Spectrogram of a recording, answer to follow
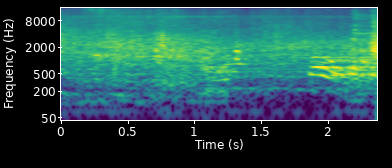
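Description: Low room noise with faint scattered voices; near the end a group of voices starts singing.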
